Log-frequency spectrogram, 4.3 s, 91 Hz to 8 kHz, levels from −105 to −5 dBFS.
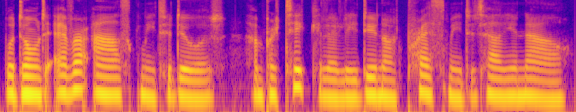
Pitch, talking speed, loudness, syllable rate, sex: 175 Hz, 250 wpm, -19 LUFS, 5.8 syllables/s, female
